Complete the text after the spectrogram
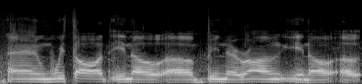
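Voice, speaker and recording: A man with a medium-pitched voice speaks very slowly in a flat monotone, with noticeable background noise behind him. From Taiwan. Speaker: immigrant interviewee. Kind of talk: casual interview. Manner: halting, many fillers.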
